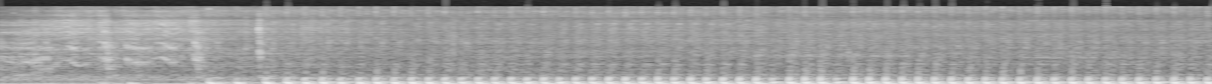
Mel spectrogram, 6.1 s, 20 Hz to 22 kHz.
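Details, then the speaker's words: Yamaha LC135 V8 FI motorcycle with an up-spec 62 build: after a short start it settles to an even, quick exhaust beat of about ten pulses a second; quiet engine, slight carburetor slide noise, no knocks; healthy idle. "Enjin senyap sahaja. Bunyi slide carburetor sikit. And then bunyi exhaust."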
